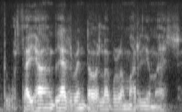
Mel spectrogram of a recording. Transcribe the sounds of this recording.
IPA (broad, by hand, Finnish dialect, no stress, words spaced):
tuosːɑ ihɑn jærʋen toˑiselːɑ puolĕlːɑ mɑrjomæesːæ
